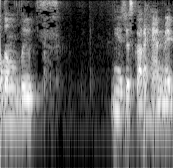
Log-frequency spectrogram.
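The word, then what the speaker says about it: Luts: And yes, the company, the correct pronunciation of the name is Lutz, not Lutz, though I know a lot of people in the West call them Lutz dolls.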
